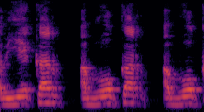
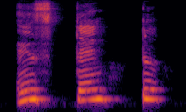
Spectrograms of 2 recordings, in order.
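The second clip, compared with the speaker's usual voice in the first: "instinct" said slowly and deliberately; 7 semitones higher, 8 dB louder than usual. Asking listeners to listen carefully, speaker says the word: slow, deliberate instinct. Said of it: "मैं धीरे धीरे बोल रहा हूं।".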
